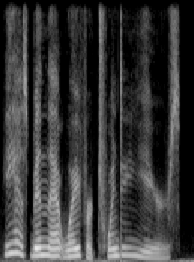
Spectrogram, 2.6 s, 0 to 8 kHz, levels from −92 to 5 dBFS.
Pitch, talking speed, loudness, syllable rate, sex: 215 Hz, 185 wpm, -18 LUFS, 3.8 syllables/s, female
